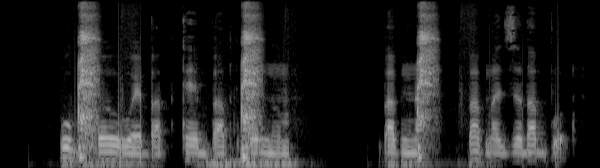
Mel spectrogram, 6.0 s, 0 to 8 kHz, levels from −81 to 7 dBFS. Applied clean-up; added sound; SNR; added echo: neural mask model RNNoise.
